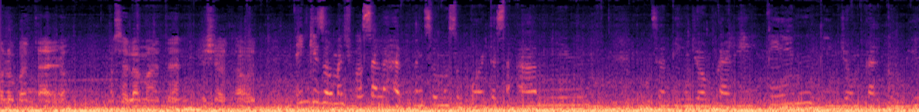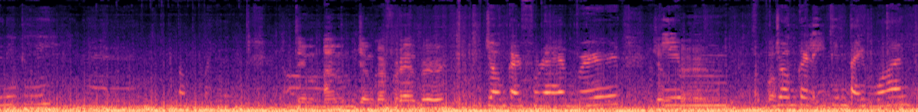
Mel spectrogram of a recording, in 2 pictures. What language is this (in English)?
Filipino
